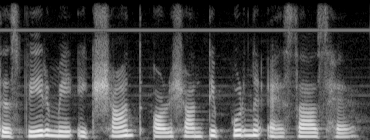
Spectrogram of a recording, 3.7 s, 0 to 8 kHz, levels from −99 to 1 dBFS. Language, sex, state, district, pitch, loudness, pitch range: Hindi, female, Assam, Kamrup Metropolitan, 240 Hz, -16 LUFS, 225-265 Hz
